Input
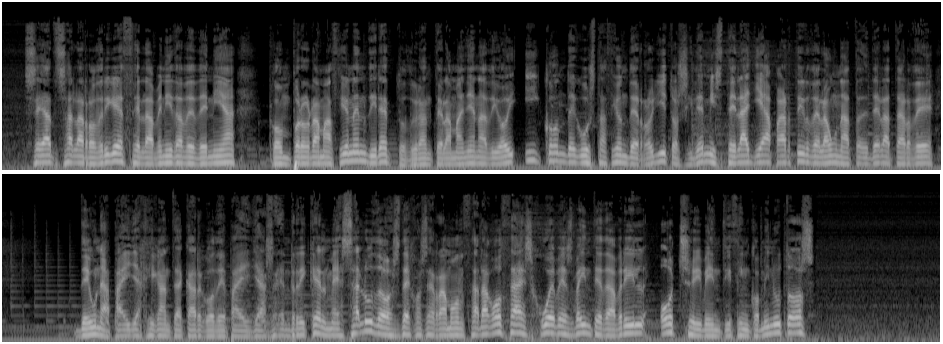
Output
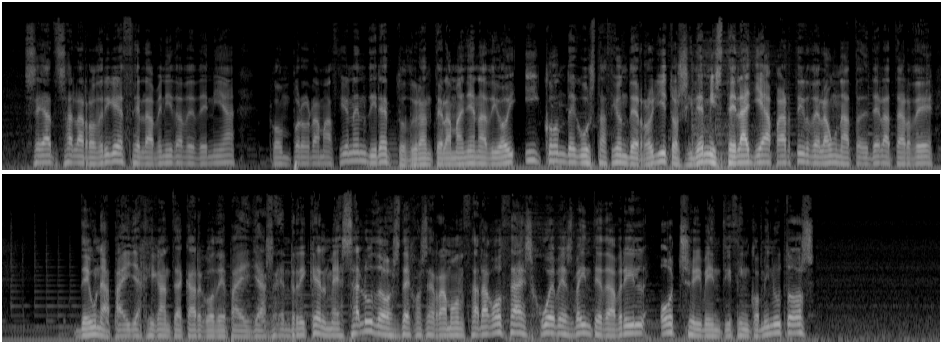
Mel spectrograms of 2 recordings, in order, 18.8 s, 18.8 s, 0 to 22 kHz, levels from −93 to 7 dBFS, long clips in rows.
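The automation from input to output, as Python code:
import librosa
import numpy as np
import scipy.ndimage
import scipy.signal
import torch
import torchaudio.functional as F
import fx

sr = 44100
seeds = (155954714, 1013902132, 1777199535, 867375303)

y = fx.gain(x, sr, db=fx.line((1.35, -10.0), (1.88, -16.5), (3.26, -16.5), (3.92, -5.5), (5.97, -5.5), (7.17, 1.0), (7.87, -7.0)))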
